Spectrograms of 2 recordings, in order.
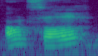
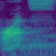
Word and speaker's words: once: Then 11 is once, remember it's not pronounced once, like some of you probably think.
